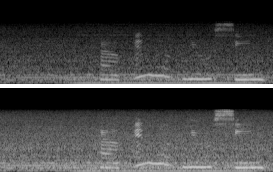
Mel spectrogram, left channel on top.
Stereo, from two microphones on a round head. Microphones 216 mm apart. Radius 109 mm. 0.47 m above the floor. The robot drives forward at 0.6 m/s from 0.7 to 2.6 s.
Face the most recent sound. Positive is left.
turn(degrees=-75)  # may be behind; listen again after turning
